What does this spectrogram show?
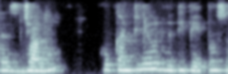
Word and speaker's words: Jung: The pronunciation is Jung.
